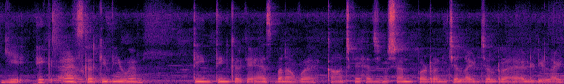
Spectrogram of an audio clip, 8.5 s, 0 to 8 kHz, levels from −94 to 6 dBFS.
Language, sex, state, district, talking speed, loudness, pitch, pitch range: Hindi, male, Uttar Pradesh, Etah, 165 wpm, -32 LUFS, 125 Hz, 120-130 Hz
